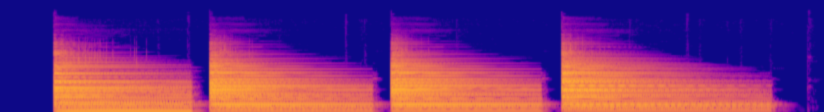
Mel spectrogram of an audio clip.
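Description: Four sustained synth chords from an Amped Electra preset in Steinberg HALion Sonic, each loud and bright with a sharp attack and slow decay, played one after another with short gaps and no voices.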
